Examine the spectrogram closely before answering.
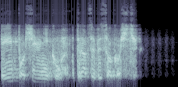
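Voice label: damaged engine, mood low, Polish speech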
